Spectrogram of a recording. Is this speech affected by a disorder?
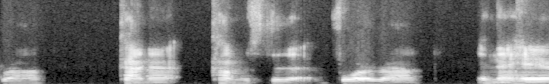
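Yes: ALS.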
